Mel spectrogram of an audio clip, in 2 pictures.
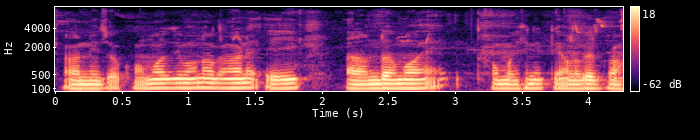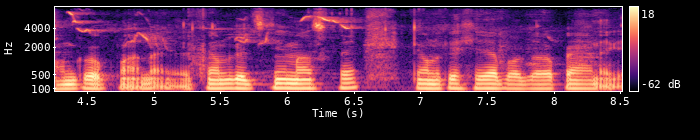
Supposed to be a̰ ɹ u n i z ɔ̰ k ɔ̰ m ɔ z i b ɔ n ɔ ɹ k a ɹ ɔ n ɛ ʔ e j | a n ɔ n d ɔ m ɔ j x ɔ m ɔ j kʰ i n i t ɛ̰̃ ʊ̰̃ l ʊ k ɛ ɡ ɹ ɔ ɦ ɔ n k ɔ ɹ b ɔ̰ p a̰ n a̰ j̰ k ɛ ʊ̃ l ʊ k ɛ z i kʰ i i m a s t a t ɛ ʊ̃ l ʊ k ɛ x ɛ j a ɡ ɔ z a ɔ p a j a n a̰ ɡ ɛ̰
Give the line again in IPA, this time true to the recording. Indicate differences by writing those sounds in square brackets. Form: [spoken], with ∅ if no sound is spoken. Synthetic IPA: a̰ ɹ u n i z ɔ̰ k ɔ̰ m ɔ z i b ɔ n ɔ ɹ k a ɹ ɔ n ɛ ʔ e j | a n ɔ n d ɔ m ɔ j x ɔ m ɔ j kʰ i n i t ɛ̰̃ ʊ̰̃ l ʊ k ɛ ɡ ɹ ɔ ɦ ɔ n k ɔ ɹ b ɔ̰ p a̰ n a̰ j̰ [t] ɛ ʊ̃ l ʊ k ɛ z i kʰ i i m a s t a t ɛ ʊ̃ l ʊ k ɛ x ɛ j a [b] ɔ z a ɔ p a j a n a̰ ɡ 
